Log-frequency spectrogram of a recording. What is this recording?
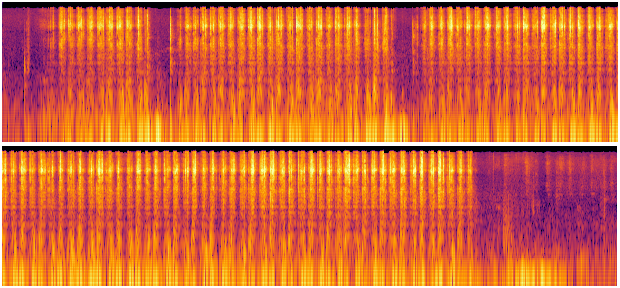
Recording of a quarter being scratched against a rough metal ledge along a desk.
writing, scraping, filing, carving, rubbing, sliding, scratching, scratch, card, saw, file, scaling-fish, coin, metal, sharpening, scrap, cutting, scribbling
